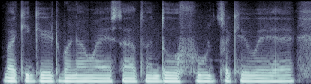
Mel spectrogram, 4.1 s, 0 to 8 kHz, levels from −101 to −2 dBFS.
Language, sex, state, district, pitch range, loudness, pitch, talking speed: Hindi, male, Himachal Pradesh, Shimla, 100-105 Hz, -17 LUFS, 105 Hz, 175 wpm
